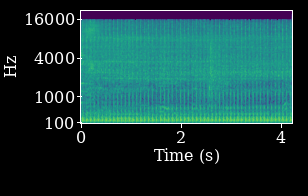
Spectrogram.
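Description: KTM motorcycle engine idling steadily, with an even, rapid pulsing.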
